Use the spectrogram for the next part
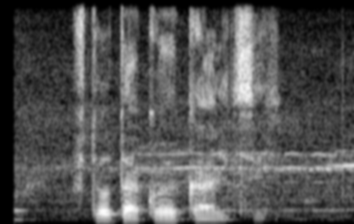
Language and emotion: Russian, neutral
